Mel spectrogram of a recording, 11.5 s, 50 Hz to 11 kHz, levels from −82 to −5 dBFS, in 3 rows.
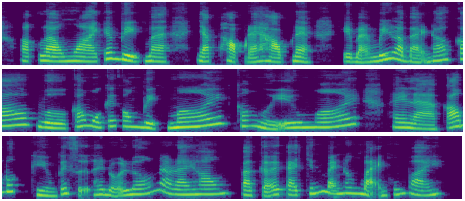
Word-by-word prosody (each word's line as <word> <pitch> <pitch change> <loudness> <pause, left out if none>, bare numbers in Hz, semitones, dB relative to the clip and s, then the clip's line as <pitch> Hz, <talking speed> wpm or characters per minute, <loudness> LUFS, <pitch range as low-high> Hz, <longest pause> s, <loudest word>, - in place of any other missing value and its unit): hoặc 195 +1 -3
là 200 -3 +6
ngoài 190 -1 +2
cái 290 +9 +1
việc 220 -5 +5
mà 185 -2 +1 0.2
nhập 185 -2 +1
học - - +3
đại 165 - 0
học 170 -4 +2
nè, 180 -4 +1 0.2
thì 180 - -1
bạn 175 +1 -1
biết 230 +6 +4
là 265 -5 +3
bạn 160 -6 -3
đó 220 +5 -1
có 305 +4 +2
vừa 210 -5 +2
có 255 - -1
một 270 -4 -1
cái 270 +4 -4
công 255 -2 0
việc 200 -2 0
mới, 260 - +3
có 275 -1 -4
người 215 - -2
yêu 210 +6 +1
mới, 235 +10 0 0.2
hay 225 -3 0
là 170 -5 +1
có 255 +11 +2
bất 340 +3 -1
kỳ 195 - -2
một 165 - -6
cái 245 - -1
sự - - -5
thay 215 +1 -2
đổi 195 -2 -2
lớn 230 - -1
nào 370 -10 -1
đây 215 -1 +1
hông? 230 +3 -1
Và 200 - +3
kể 215 - 0
cả 205 - +1
chính 265 +6 -2
bản 255 - +1
thân 265 -2 -1
bạn 180 -7 0
cũng 220 +6 -6
vậy. 220 +1 -2
220 Hz, 270 wpm, -20 LUFS, 195-260 Hz, 0.2 s, là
